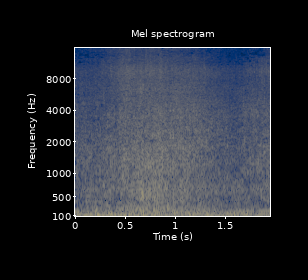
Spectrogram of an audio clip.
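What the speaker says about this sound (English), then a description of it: "and very calming waves" Gentle waves lapping on a lake, a soft continuous wash mixed with light wind rumble against the microphone, faint and unbroken.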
